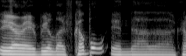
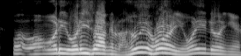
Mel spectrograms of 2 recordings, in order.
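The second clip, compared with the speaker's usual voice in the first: put-on loud, halting, stumbling, repeated shouts; 4 semitones higher, 5 dB louder than usual. Retelling a scene from the film of him arguing with the mirror: imitating someone yelling. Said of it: "yelling at it and being like".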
